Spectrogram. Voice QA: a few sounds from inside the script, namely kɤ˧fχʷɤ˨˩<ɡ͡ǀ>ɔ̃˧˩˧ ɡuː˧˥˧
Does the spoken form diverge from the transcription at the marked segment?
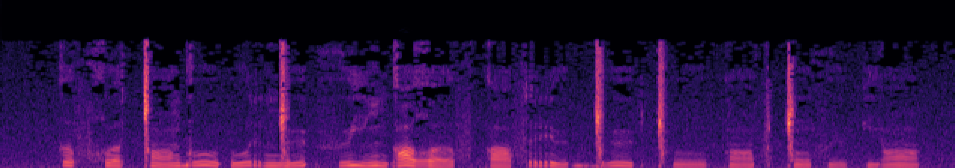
yes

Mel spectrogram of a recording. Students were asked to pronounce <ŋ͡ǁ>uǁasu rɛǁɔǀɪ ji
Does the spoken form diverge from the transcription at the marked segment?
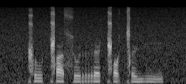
yes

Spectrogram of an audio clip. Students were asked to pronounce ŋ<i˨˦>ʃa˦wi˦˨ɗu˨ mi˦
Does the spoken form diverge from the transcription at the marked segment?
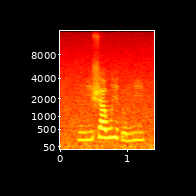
no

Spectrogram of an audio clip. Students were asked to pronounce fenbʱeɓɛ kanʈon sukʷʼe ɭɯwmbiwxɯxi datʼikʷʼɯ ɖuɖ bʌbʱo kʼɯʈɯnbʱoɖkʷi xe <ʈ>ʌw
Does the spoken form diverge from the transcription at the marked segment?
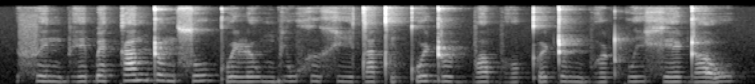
yes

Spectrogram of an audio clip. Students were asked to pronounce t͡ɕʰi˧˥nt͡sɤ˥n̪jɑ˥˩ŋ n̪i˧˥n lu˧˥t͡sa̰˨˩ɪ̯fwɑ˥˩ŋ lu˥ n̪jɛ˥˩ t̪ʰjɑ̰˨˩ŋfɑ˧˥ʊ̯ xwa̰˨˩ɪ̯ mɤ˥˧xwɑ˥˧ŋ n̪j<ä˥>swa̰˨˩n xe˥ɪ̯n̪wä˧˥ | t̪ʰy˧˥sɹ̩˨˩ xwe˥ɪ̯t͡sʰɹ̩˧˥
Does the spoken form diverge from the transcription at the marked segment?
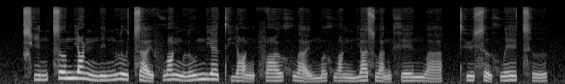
yes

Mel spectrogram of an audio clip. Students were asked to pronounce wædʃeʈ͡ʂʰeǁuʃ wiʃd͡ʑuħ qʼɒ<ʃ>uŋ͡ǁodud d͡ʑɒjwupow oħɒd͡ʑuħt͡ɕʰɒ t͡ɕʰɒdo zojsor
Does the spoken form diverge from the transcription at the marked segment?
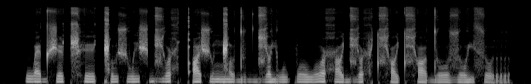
no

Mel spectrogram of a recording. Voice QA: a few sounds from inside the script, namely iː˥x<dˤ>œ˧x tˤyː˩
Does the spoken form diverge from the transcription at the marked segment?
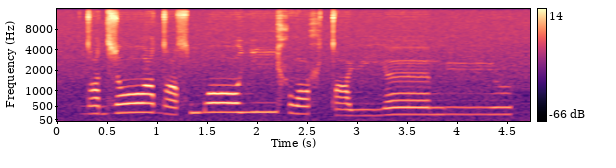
yes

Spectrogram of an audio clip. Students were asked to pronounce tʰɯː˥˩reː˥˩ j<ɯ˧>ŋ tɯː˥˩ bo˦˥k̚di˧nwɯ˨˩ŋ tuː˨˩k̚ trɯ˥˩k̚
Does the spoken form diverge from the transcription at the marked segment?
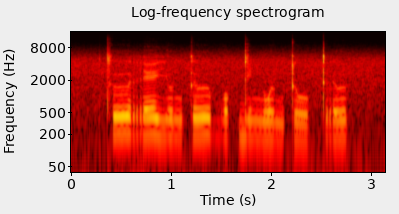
no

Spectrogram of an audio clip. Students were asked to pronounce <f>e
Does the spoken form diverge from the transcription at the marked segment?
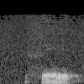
no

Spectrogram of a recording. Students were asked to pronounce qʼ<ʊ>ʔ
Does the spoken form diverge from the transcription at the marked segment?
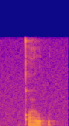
no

